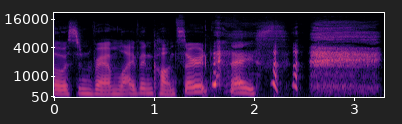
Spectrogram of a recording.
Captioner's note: laughs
